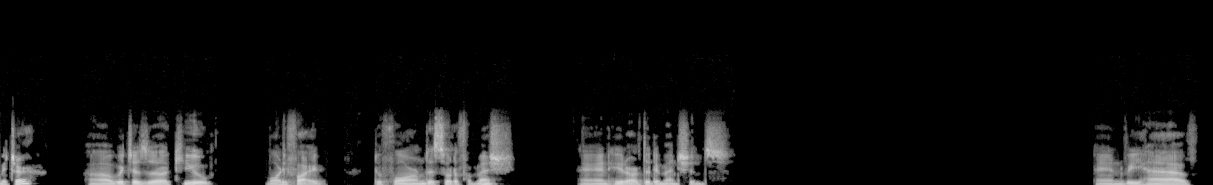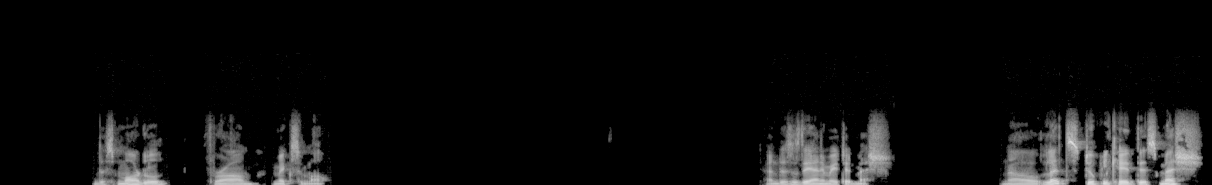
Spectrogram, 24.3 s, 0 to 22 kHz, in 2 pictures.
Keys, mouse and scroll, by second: 5.5 click, 8.3 click, 9.6 /, 12.3 click, 14.1 click, 14.9 click, 16.9 click, 18.0 /, 23.4 shift+d.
